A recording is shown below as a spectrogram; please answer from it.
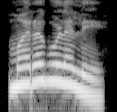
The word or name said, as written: ಮರಗೊಳಲೆ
